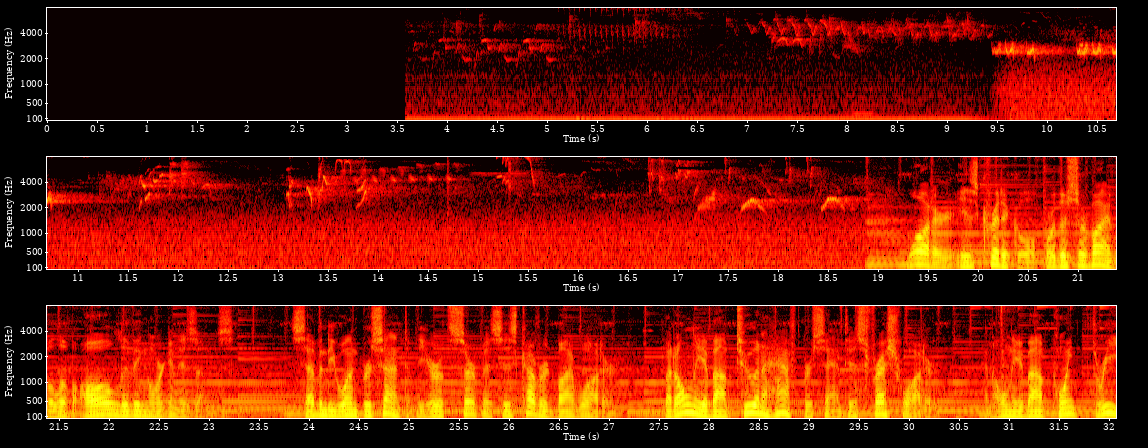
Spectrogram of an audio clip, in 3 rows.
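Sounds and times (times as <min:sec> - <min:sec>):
low hum: 0:03.6 - 0:09.4
small birds chirping: 0:03.6 - 0:32.0.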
